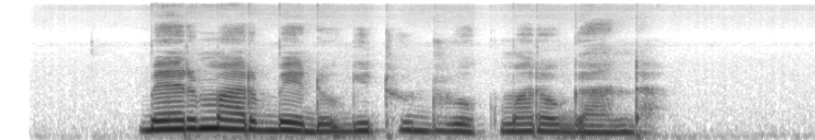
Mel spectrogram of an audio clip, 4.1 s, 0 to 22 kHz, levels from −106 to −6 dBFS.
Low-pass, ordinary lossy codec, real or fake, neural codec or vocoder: 19.8 kHz; none; real; none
